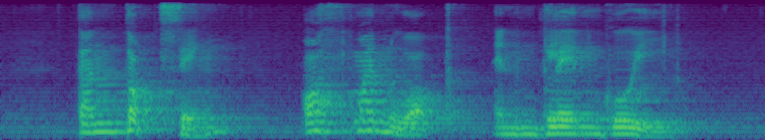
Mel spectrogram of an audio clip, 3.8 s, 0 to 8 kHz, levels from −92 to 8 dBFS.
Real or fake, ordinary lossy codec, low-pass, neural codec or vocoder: fake; none; 7.2 kHz; vocoder, 24 kHz, 100 mel bands, Vocos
